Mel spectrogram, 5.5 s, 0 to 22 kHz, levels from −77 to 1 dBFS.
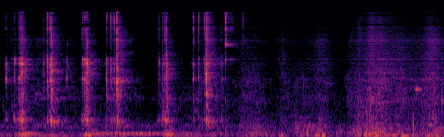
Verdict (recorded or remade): remade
